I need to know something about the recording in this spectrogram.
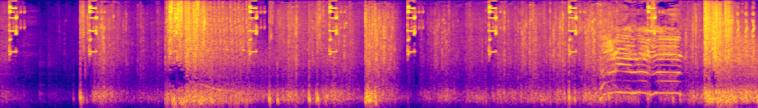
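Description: Footsteps fall on stone paving.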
